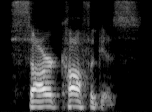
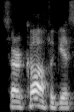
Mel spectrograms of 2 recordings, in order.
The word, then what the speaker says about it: sarcophagus: but the name of this is one word sarcophagus or if you're from Indiana as my favorite aunt used to mispronounce these foreign words sarcophagus she called it sarcophagus I'll spell that once for you as s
